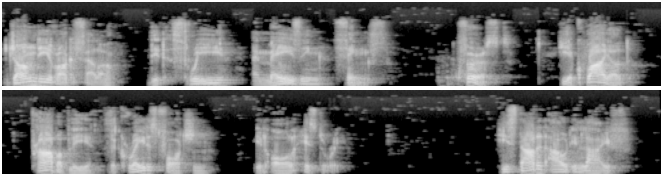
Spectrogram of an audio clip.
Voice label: German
